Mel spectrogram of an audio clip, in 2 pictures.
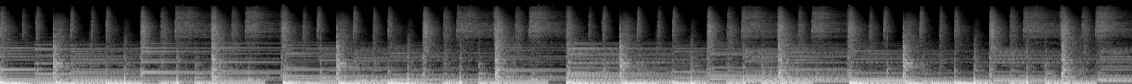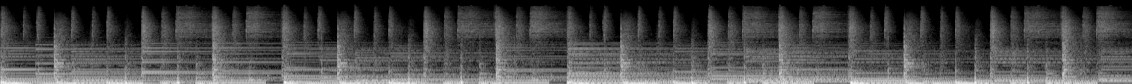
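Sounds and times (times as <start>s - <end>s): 
jazz loops: 0.0s - 22.6s.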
